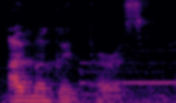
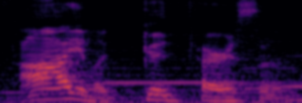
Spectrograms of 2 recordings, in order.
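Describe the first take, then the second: First: It is said plainly, without much feeling. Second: It is said with strong, felt conviction. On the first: The words are only recited. The speaker calls it wrong. "yeah, you said it" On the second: The words are truly lived and felt. The speaker calls it right. "like so"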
